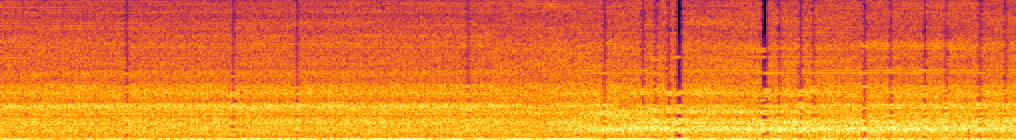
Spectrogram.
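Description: Electric heat gun running, its fan blowing a steady hiss over a low motor hum as it shrinks heat-shrink tubing over soldered wire splices. The hiss grows a little louder about three seconds in.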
